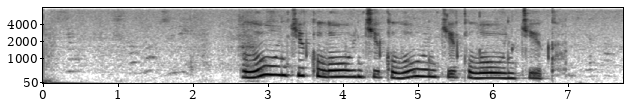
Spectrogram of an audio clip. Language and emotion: Russian, sad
